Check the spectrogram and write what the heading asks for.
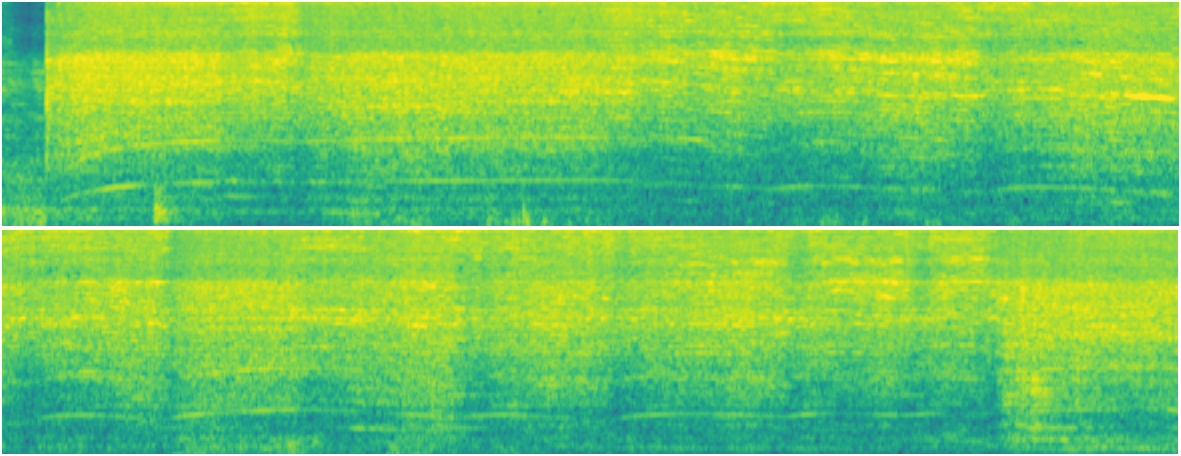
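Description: Saw cutting through wood: a steady rasping with a faint wavering whine beneath it, starting abruptly and stopping shortly before the end.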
